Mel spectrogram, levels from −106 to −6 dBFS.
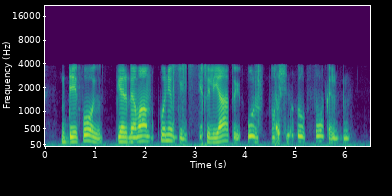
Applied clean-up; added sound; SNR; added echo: neural diffusion model UNIVERSE++.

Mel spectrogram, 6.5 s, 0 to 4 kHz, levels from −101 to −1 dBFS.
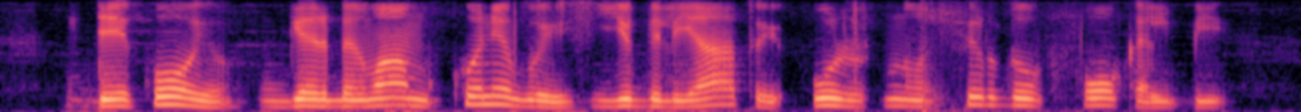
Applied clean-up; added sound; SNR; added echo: neural separator model SepFormer WHAM!.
